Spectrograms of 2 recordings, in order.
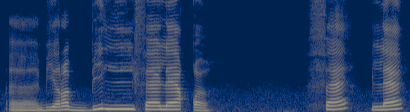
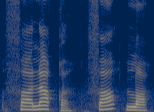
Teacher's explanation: Ici, c'est aminci, à part le qaf à la fin qui est emphatique. Donc attention à bien amincir le fa et le lem.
